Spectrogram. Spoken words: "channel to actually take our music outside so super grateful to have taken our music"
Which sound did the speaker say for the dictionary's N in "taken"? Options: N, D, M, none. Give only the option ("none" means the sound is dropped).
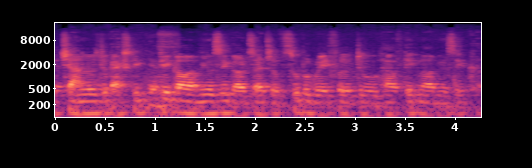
none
